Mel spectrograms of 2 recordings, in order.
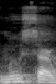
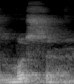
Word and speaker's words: Musar: I can I sometimes use an Israeli pronunciation, sometimes a Yiddish pronunciation. No, because Muser has a very different connotation than everything you've been talking about up until now.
